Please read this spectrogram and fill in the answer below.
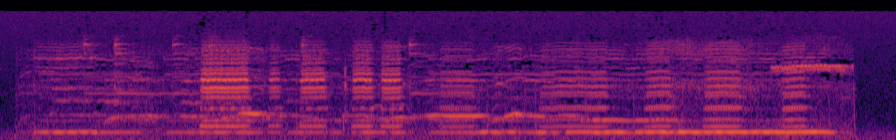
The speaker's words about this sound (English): You've most likely heard a lot of traffic noise.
